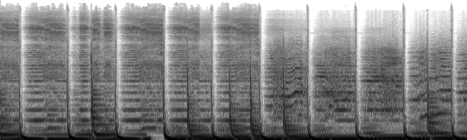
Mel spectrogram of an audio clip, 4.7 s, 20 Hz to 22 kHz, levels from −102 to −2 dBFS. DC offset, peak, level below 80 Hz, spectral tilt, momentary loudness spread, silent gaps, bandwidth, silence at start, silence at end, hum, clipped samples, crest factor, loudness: under 0.1%; 0 dBFS; -8 dBFS; -6.5 dB/octave; 2 LU; none; 13 kHz; 0 s; 0 s; none; under 0.1%; 6 dB; -10 LUFS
